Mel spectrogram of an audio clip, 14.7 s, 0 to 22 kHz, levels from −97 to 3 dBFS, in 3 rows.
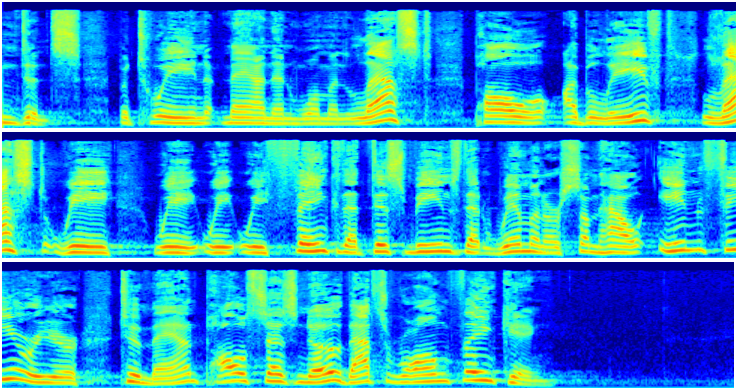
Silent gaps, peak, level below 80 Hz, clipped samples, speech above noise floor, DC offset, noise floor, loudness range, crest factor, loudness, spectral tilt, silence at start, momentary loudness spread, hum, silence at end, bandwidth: none; -4 dBFS; -74 dBFS; under 0.1%; 43 dB; under 0.1%; -66 dBFS; 3 LU; 20 dB; -23 LUFS; -3.5 dB/octave; 0 s; 9 LU; none; 1.25 s; 17 kHz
